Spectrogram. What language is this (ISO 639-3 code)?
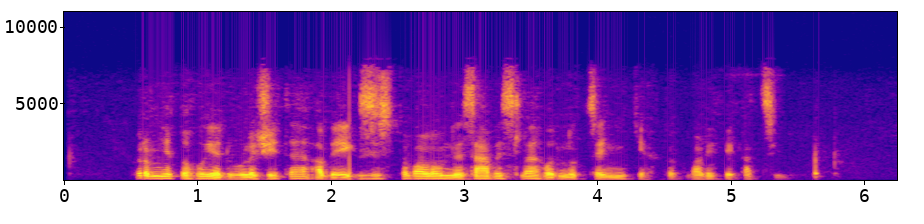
ces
